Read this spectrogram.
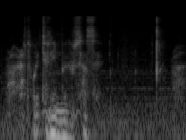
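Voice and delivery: hushed whisper while sneaking. Real, not acted. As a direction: whisper so the guard won't hear. Sneaking past a guard.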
